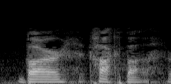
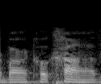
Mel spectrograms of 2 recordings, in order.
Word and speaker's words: Bar Kokhba: Bar Kokhba, or Bar Kokhav, you can pronounce it different ways.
